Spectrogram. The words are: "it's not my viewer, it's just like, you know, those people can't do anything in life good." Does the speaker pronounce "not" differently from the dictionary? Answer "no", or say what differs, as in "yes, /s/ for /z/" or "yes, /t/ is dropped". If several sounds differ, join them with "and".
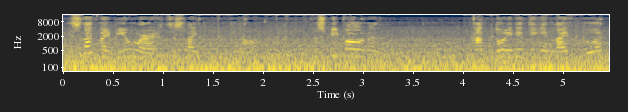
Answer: yes, /l/ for /n/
